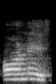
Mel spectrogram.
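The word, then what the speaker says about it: honest: হব কি হব এন আইব তার মানে এ উচ্চারণ কি হইছে অনেস্ট এটু হনেস্ট হয় এটু কি অনেস্ট এটু হনেস্ট ন হয়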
